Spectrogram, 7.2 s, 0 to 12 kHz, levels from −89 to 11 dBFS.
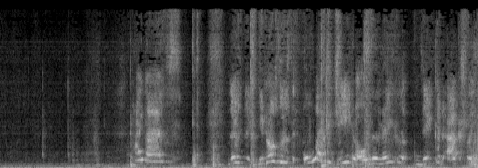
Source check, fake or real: fake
